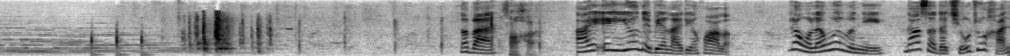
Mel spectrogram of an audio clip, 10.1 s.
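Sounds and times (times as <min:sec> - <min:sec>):
speech: 0:00.9 - 0:01.4, 0:04.6 - 0:10.0
knocks on an office door: 0:00.9 - 0:01.6.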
